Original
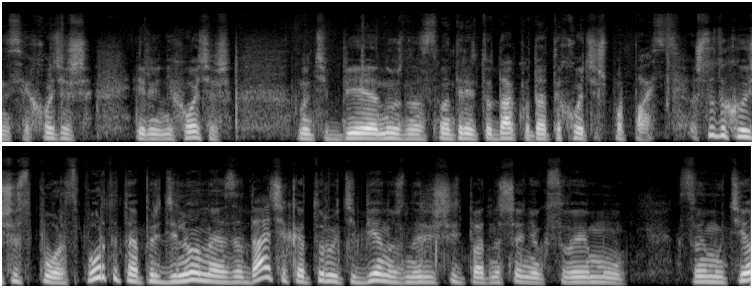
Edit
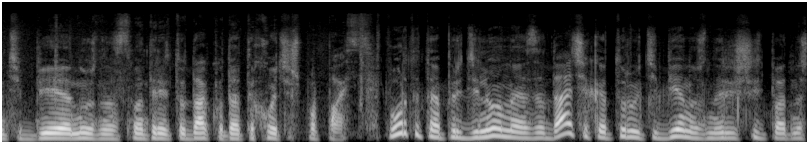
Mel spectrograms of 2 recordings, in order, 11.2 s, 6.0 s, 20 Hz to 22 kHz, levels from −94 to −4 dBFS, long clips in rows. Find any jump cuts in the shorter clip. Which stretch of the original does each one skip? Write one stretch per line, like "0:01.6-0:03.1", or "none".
0:05.1-0:06.2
